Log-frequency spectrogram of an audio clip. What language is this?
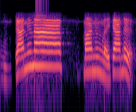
Bodo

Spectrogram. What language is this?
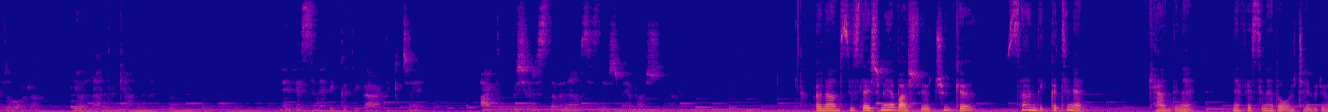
Turkish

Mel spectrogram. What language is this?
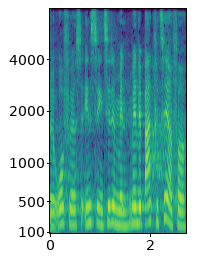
Danish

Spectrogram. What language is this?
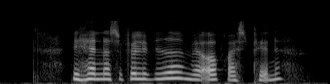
Danish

